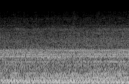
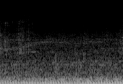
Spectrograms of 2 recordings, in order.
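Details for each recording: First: 2003 Dodge Ram 1500 Hemi V8 at idle: steady high whine from under the hood, owner suspects a loose or played-out bearing, traced to a worn idler pulley bearing; noise present for two to three weeks. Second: 2003 Dodge Ram 1500 Hemi idling after the idler pulley was fixed and the belt reinstalled: a deep, steady rumble with the earlier whining, chimey bad-bearing noise gone.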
